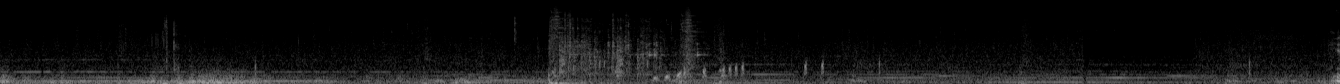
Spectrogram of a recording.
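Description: Steady rain falling with rolling thunder in the calm exploration game Islets, a soft continuous hiss with a louder rumble midway, alone without talk.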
